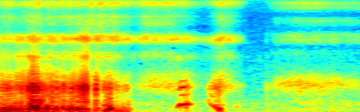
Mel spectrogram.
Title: snoring pug #pug #snoring #snoringdog #sleep #belgium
